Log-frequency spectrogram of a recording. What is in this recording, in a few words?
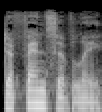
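"defensively", British English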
